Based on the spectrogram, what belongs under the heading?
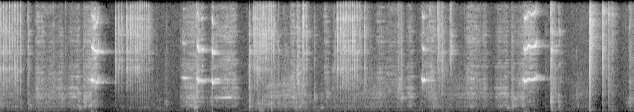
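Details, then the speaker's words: Solex moped with starting problem, engine turned by hand: irregular binding and scraping strokes with short high squeaks, very tight; suspected bearing; later found out-of-round flywheel, bad decompression valve, broken fuel pump. "there's lots of binding and scraping does that be a bearing used to have compression tight oh it's really tight tight squealing sound"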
